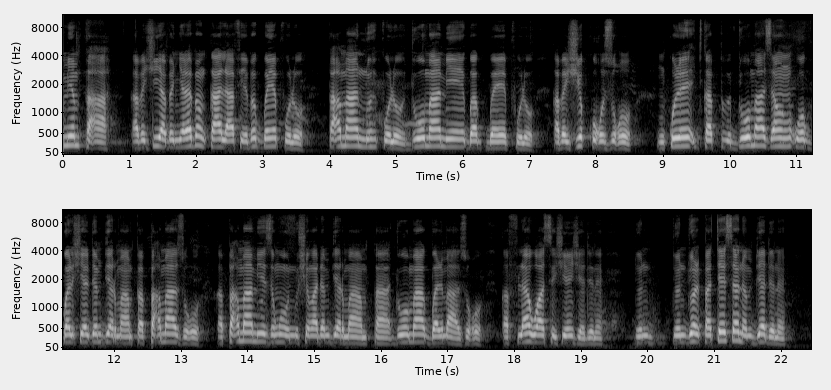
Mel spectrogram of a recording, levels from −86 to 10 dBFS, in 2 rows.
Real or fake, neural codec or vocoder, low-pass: real; none; 9.9 kHz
